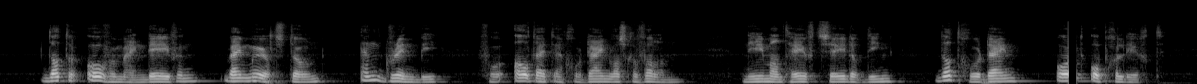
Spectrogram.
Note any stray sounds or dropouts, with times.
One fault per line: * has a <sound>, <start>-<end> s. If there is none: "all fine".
* has a dropout, 10.7-10.8 s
